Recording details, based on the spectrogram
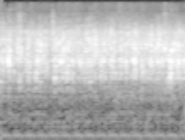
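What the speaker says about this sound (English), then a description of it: "We've got some running water." Cold water runs steadily from a kitchen sink tap in a camper van, a faint, even hiss with no voices over it.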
